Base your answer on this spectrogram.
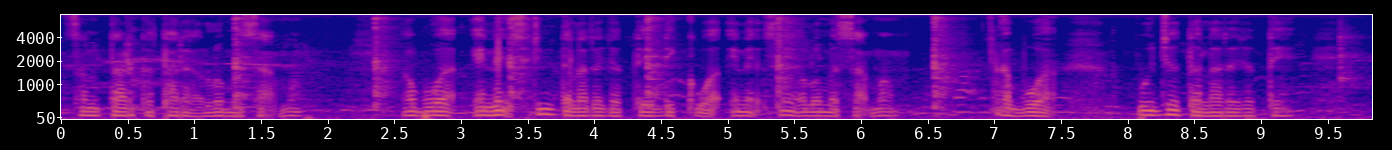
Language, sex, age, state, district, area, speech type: Santali, male, 30-45, West Bengal, Paschim Bardhaman, urban, spontaneous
